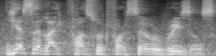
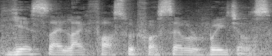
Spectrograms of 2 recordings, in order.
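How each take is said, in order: First: The sentence is rushed out at a fast pace. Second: The sentence is spoken at a slow, calm pace. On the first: The speaker calls it wrong. "Don't try to talk that way" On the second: The speaker calls it right. "একটু slow বলবা"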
